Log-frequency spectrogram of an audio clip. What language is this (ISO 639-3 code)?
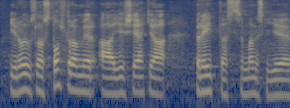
isl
